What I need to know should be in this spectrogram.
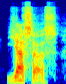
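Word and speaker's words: Γεια σας: Yasu if it's if you're talking to one, Yasu to you. But if you're talking to Okay. many, Yasas. But the plural, sas are many.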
